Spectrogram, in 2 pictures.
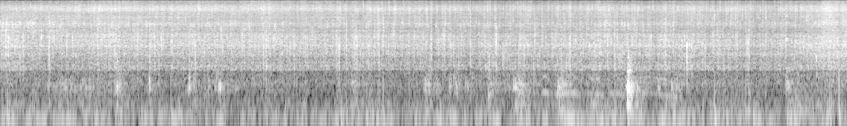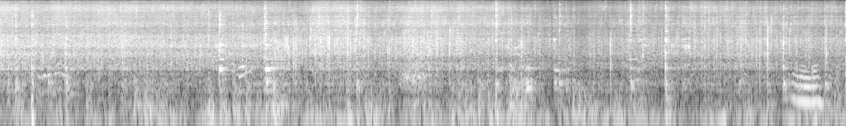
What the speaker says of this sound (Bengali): কালো জিরা ফোড়ন দিয়ে পেঁয়াজটা দিয়ে দিলাম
